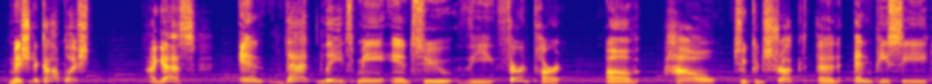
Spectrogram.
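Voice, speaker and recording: A man narrating an explanatory vlog as a creator and voice actor, with emphatic, deliberate phrasing and dramatic stresses. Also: a little high, bright, forceful tone. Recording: music behind the voice. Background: music.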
